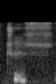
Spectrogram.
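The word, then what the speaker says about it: Tschüss: Onun dışında alt kısma gelirsek çözü diye okunuyor.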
